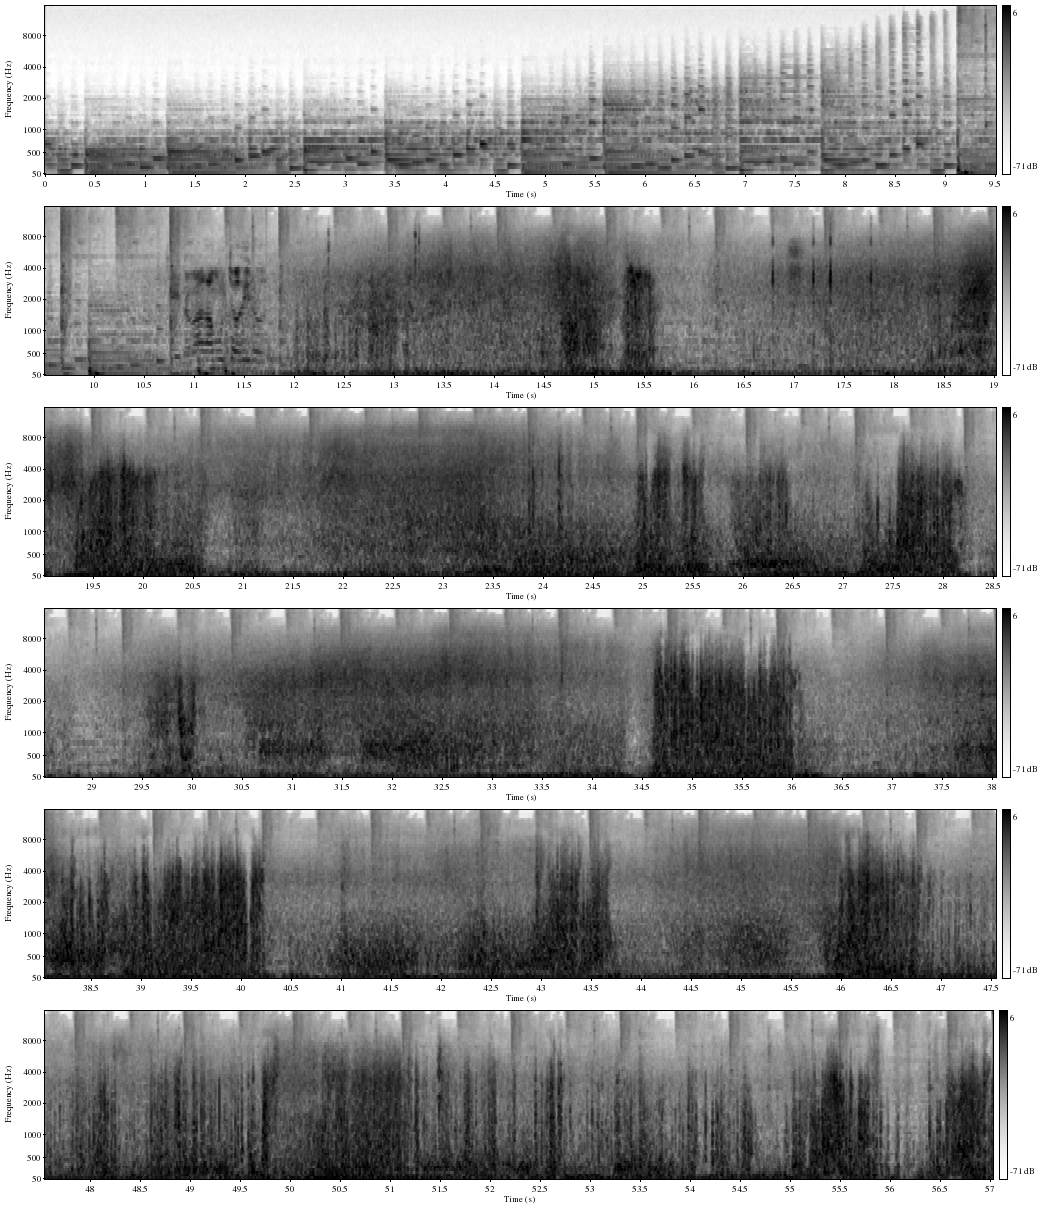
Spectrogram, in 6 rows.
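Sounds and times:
wind buffeting microphone: 10.8s - 57.0s.

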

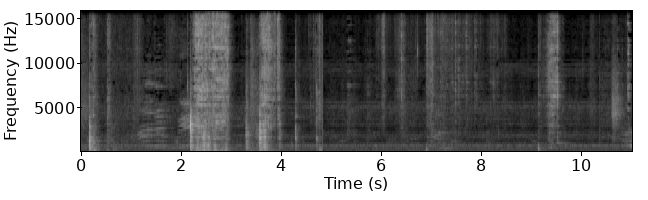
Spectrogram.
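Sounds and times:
chopping board scraping bowl: 2.2s - 4.1s.

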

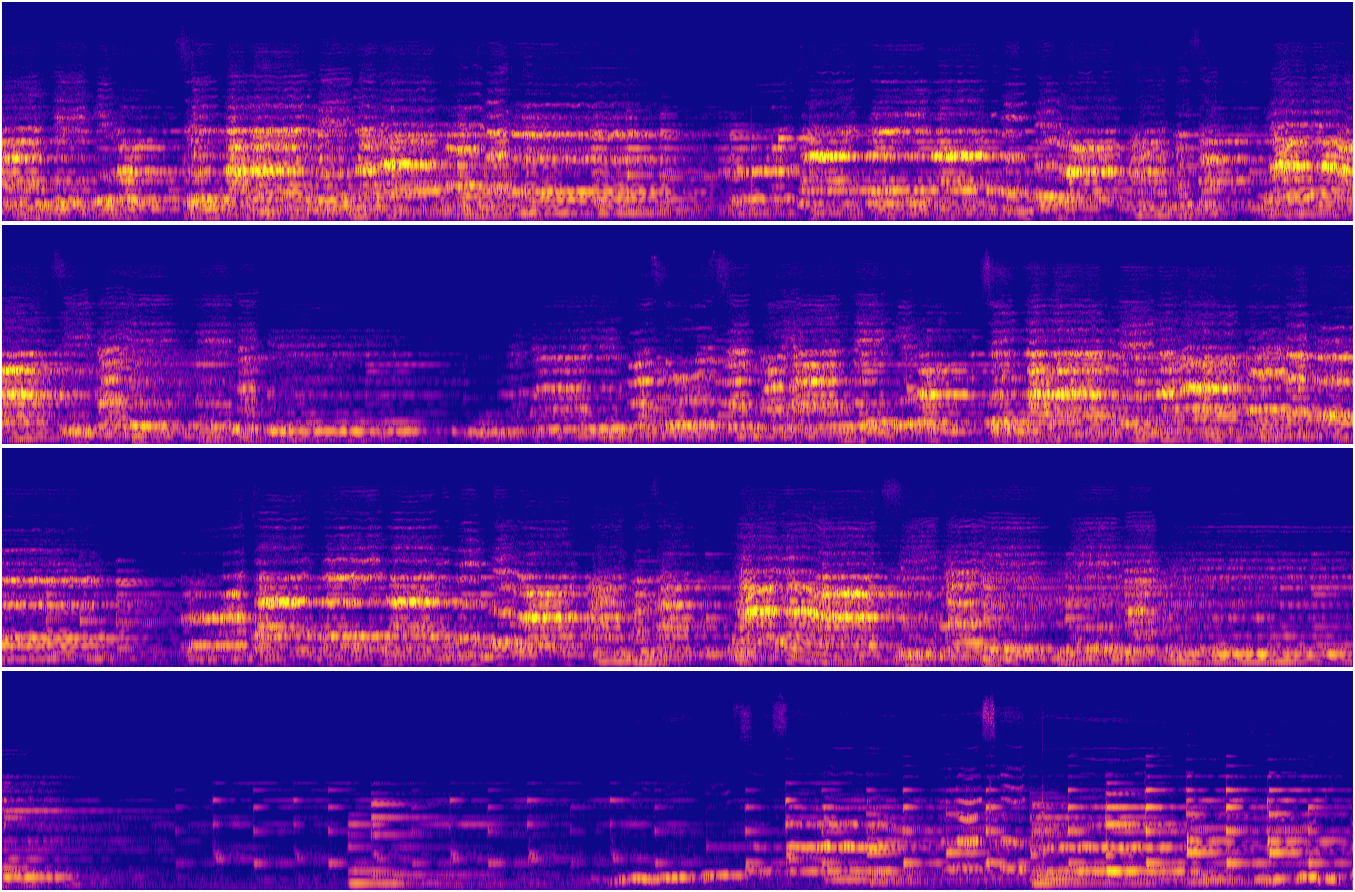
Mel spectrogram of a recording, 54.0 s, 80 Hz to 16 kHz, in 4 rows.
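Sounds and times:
mixed choir singing: 0.0s - 41.6s, 46.6s - 54.0s.

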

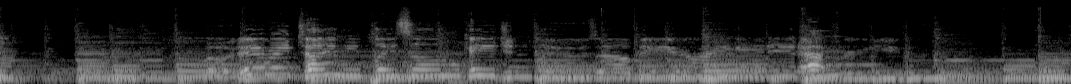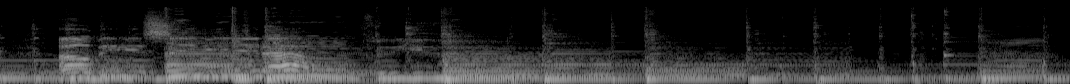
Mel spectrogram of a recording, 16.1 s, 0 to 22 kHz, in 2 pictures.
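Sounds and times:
acoustic guitar playing: 0.0s - 16.0s.

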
